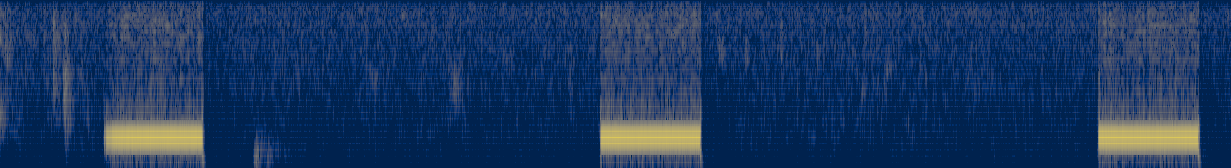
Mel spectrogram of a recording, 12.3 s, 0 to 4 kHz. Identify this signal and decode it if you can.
Ringback tone (Europe, 425 Hz).
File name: out- -2010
